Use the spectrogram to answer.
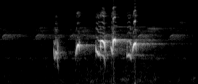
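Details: Streak-eared bulbul kept as a decoy to lure wild birds sings a fluid phrase, a low chirp then a tumbling series of bright, warbled notes lasting about a second.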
